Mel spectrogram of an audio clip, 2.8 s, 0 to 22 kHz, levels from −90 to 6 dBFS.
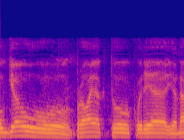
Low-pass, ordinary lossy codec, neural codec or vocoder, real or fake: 7.2 kHz; Opus, 64 kbps; codec, 16 kHz, 1.1 kbps, Voila-Tokenizer; fake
